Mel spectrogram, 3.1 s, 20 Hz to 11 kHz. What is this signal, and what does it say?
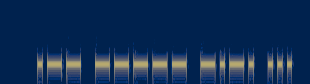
Morse code, heard as a keyed tone, about 25 wpm, 700 Hz. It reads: W0CS
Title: USA Call Signs - 4 Characters - Repeated 2x - 25wpm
